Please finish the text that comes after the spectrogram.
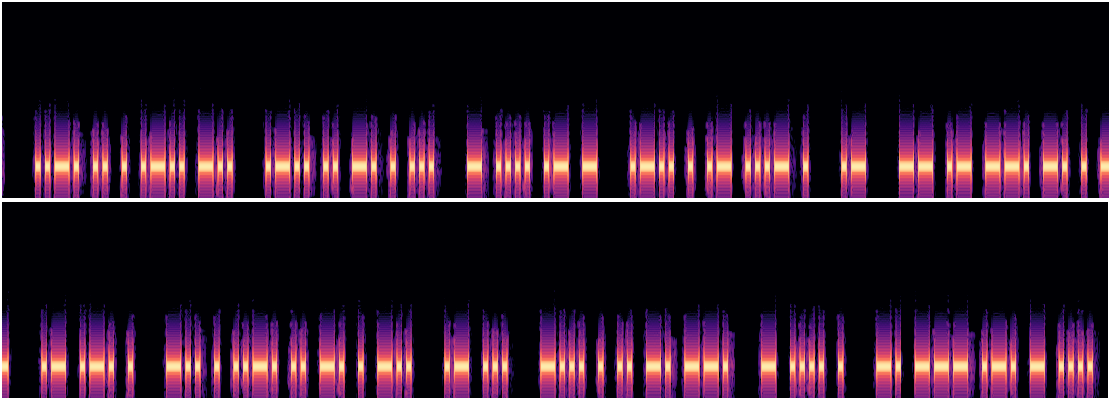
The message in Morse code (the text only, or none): FIELD LINES THAT LEAVE A MAGNET ARE DEFINED AS BEING THE NORTH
